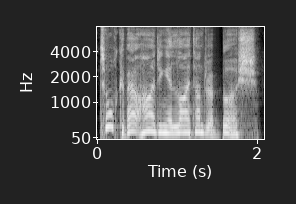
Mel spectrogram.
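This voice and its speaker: Man playing an animated, earnest mate, dry-recorded. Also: high-pitched, a little fast, no echo. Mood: casual. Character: matter-of-fact, gossipy male pub friend, comically earnest. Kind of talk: audio drama comedy dialogue.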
